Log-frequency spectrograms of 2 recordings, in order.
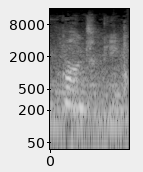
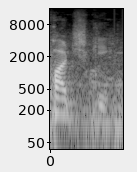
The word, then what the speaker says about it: pączki: I'll ask how she pronounces it, but everything in Polish is hard. How do you call it? Podski. Podski.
